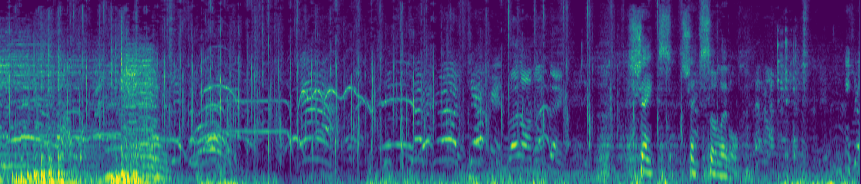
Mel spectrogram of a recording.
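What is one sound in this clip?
A drum kit beats along.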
